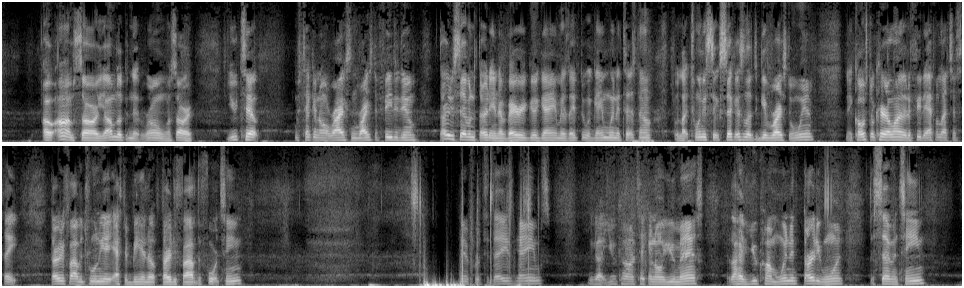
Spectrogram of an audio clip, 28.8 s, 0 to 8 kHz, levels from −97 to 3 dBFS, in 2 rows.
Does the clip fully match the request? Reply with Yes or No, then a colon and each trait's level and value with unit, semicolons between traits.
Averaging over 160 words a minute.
No: average, 145 wpm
